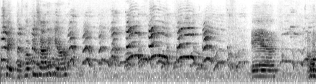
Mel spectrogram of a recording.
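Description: Several puppies whimper and yip in high, wavering cries that overlap almost continuously, close by, with a person talking over them.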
